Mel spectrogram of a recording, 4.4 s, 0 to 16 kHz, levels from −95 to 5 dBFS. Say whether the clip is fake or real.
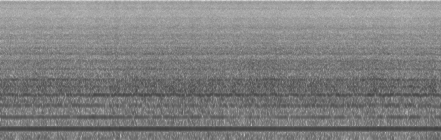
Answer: fake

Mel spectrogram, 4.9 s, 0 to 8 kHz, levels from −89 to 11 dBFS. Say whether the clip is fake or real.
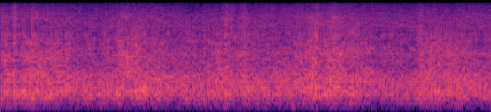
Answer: fake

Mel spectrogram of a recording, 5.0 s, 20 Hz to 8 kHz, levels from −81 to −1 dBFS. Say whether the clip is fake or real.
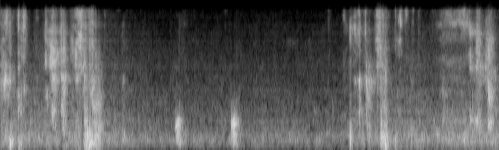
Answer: fake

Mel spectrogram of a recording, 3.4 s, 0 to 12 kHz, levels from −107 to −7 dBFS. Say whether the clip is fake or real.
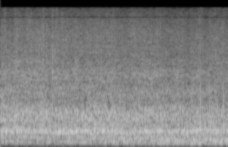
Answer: fake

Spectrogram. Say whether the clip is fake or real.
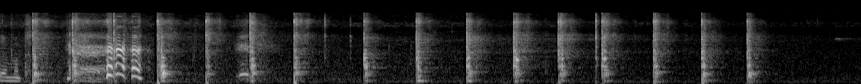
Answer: real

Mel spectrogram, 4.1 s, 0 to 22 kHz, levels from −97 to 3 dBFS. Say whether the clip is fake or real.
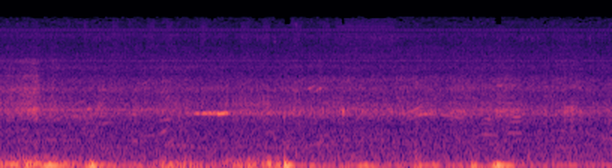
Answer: real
